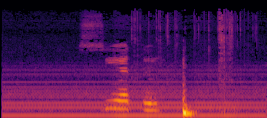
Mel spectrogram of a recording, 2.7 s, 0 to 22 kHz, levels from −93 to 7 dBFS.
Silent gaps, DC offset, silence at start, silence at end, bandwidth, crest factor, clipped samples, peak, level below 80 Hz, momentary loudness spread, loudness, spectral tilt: none; under 0.1%; 0.05 s; 0 s; 16 kHz; 22 dB; under 0.1%; -2 dBFS; -40 dBFS; 22 LU; -22 LUFS; -7.5 dB/octave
